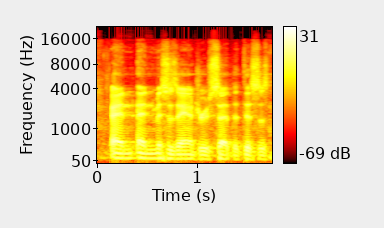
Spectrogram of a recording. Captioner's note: none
